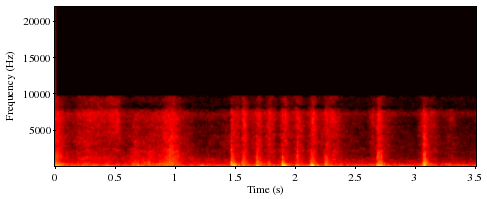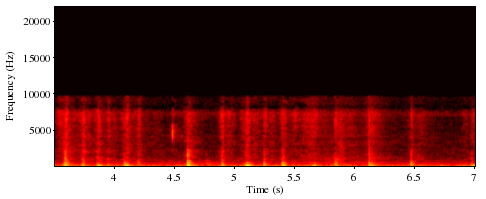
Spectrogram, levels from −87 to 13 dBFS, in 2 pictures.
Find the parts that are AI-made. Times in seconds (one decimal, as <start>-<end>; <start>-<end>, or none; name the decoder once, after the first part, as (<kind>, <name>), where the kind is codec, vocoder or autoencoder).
5.6-6.3 (codec, SNAC)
